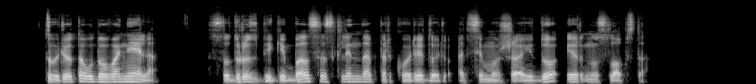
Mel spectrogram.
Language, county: Lithuanian, Utena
